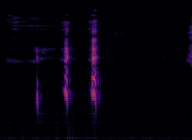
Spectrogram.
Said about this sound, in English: Uh, I didn't fart. It wasn't me. I swear. It wasn't me.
